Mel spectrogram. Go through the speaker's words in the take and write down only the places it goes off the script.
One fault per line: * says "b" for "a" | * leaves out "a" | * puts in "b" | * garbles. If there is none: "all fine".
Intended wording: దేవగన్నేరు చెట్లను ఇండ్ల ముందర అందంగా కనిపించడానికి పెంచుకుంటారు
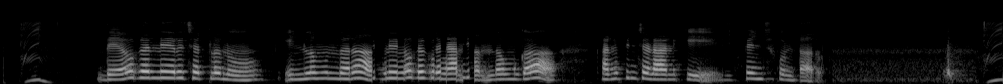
* garbles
